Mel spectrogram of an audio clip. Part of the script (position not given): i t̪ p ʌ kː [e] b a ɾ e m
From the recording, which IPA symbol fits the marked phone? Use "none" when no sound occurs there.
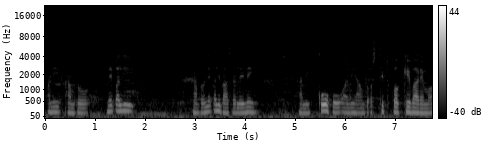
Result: e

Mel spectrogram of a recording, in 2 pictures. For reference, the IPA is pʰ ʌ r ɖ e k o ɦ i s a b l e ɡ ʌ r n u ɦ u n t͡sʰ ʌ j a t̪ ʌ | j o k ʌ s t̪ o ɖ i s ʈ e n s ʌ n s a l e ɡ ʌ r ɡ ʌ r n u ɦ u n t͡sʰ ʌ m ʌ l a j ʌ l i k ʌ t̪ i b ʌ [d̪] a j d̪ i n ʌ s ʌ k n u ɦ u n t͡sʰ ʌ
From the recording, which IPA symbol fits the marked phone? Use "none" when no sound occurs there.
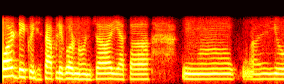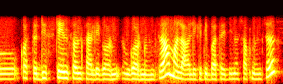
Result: t̪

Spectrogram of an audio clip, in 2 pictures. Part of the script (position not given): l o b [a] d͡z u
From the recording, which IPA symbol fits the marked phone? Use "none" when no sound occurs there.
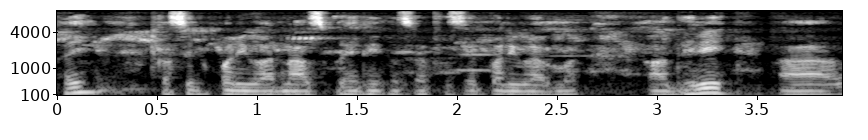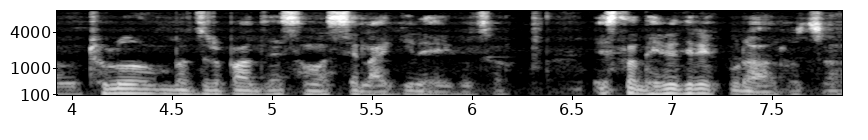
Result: ʌ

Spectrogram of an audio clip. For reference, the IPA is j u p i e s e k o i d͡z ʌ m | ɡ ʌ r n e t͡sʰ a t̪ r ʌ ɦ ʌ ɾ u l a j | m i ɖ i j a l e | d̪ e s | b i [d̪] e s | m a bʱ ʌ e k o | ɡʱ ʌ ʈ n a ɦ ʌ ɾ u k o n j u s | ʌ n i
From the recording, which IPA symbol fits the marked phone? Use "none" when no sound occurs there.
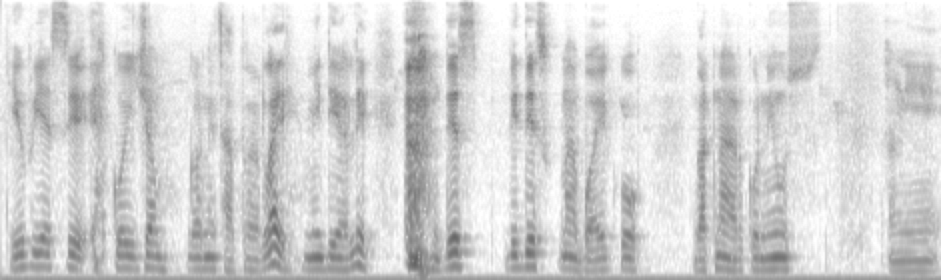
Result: d̪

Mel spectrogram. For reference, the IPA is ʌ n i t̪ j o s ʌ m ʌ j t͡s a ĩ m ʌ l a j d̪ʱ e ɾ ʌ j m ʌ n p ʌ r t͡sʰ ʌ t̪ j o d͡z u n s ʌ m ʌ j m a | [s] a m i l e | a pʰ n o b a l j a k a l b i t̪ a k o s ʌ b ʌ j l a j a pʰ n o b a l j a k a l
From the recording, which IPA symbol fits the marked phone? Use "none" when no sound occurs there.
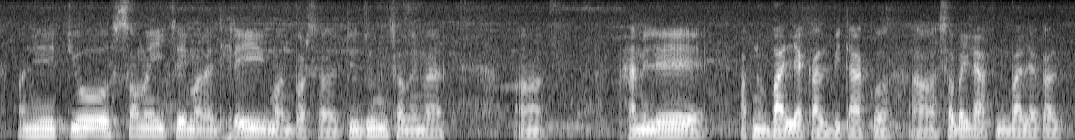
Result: h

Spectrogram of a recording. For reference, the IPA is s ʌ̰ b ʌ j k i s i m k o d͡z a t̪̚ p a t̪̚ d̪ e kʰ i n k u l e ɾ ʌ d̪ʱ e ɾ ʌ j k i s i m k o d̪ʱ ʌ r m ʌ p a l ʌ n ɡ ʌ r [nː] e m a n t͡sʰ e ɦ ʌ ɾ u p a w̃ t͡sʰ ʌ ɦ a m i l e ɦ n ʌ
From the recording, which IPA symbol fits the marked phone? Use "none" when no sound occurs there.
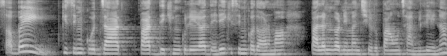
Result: n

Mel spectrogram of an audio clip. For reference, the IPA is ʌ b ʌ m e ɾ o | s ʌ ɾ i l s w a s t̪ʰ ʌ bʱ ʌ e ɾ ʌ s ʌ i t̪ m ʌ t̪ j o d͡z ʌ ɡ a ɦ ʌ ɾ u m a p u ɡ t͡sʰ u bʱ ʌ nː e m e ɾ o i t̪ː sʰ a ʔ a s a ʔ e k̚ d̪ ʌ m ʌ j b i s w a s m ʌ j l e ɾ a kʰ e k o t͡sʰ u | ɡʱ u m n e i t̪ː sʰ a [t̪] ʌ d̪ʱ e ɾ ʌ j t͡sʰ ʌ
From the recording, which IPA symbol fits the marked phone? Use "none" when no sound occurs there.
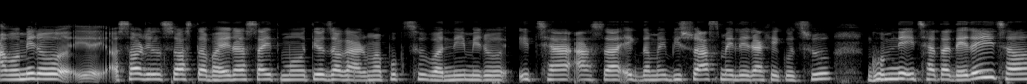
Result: t̪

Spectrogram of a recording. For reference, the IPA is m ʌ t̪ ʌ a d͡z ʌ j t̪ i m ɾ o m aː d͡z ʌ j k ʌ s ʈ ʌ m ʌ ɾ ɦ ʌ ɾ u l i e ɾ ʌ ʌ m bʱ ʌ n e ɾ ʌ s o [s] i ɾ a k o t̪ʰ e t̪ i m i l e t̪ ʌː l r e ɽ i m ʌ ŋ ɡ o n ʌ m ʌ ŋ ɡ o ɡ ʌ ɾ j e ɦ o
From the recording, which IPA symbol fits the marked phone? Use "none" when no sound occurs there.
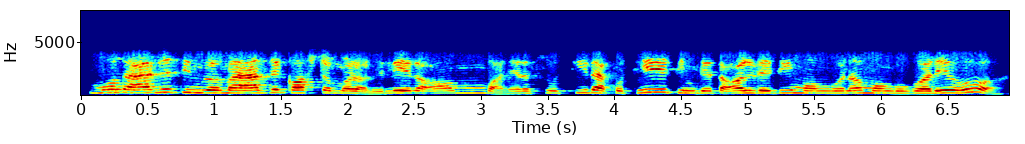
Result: t͡s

